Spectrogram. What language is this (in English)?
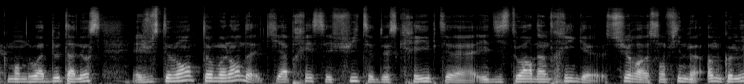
French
